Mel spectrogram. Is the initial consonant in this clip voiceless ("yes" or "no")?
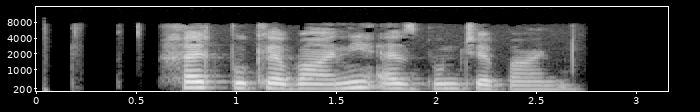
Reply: yes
